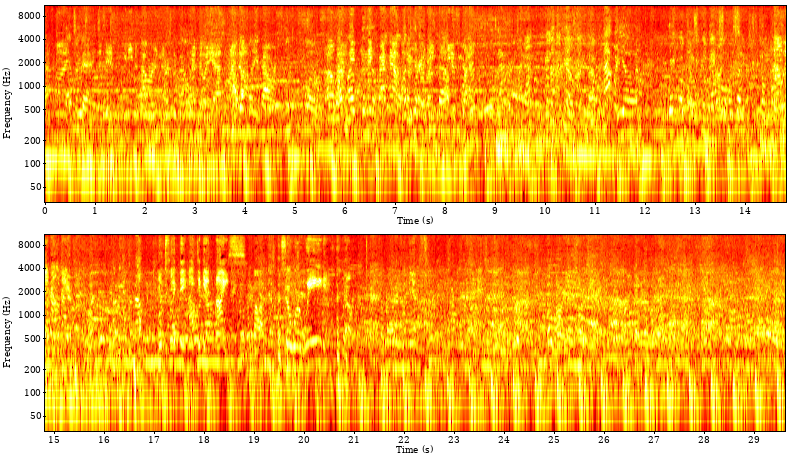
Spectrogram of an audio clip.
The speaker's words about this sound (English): I don't know if you could hear it. They want you to begin. The crowd's getting wild.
